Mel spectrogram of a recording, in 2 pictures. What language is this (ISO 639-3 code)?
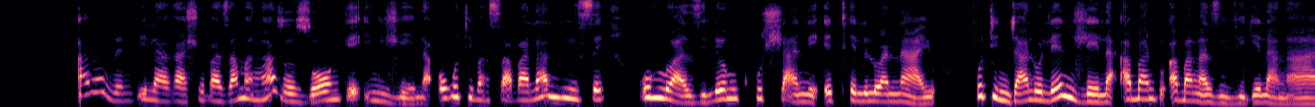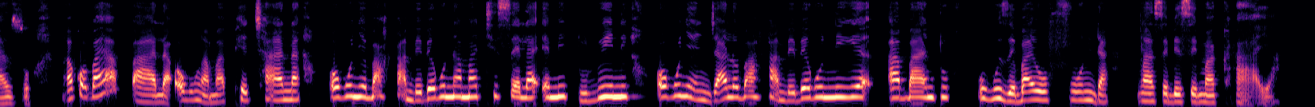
nde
